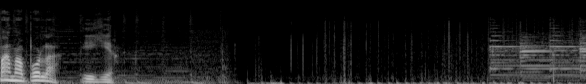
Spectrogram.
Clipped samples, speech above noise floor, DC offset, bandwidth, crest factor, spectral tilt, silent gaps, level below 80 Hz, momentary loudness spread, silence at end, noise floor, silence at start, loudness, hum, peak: under 0.1%; 30 dB; under 0.1%; 14 kHz; 20 dB; -7.5 dB/octave; none; -44 dBFS; 28 LU; 0 s; -49 dBFS; 0 s; -24 LUFS; none; -6 dBFS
